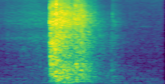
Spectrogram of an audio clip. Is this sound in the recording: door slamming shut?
yes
